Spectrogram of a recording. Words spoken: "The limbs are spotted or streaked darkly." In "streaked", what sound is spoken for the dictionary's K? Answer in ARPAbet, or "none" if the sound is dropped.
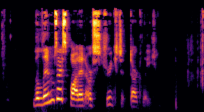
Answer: K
